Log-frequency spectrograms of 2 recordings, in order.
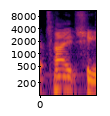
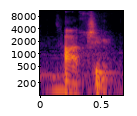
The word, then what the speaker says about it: Tachi: None of them are as good as our Tai Chi yet because we need to level them still. Tachi. Tachi, thank you. I do keep saying it wrong.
